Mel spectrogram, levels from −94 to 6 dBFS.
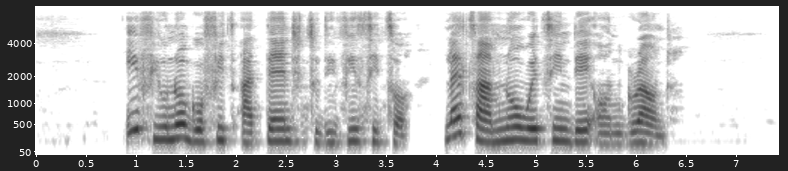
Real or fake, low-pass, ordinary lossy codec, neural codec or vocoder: real; 7.2 kHz; none; none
